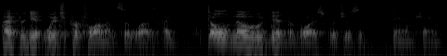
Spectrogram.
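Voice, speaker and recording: A voice actor with a very deep, resonant voice, answering questions in a casual interview with dry wit. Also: male voice, brisk, darkish tone, husky.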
